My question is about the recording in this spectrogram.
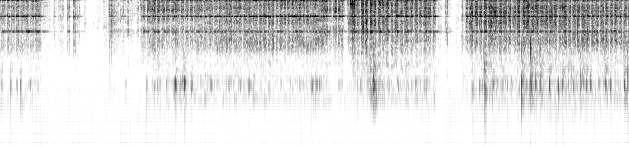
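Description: Cut glass rim being wet-sanded by hand with an abrasive pad: a steady gritty rasping scrape in runs of strokes, stopping briefly a few times.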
